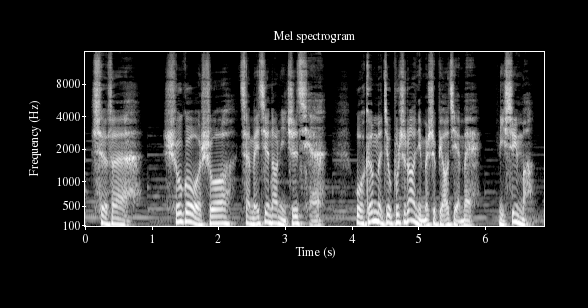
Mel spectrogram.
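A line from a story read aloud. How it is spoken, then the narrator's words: Feigned anger. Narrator (Chinese): 林雪飞装作十分恼怒的说道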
